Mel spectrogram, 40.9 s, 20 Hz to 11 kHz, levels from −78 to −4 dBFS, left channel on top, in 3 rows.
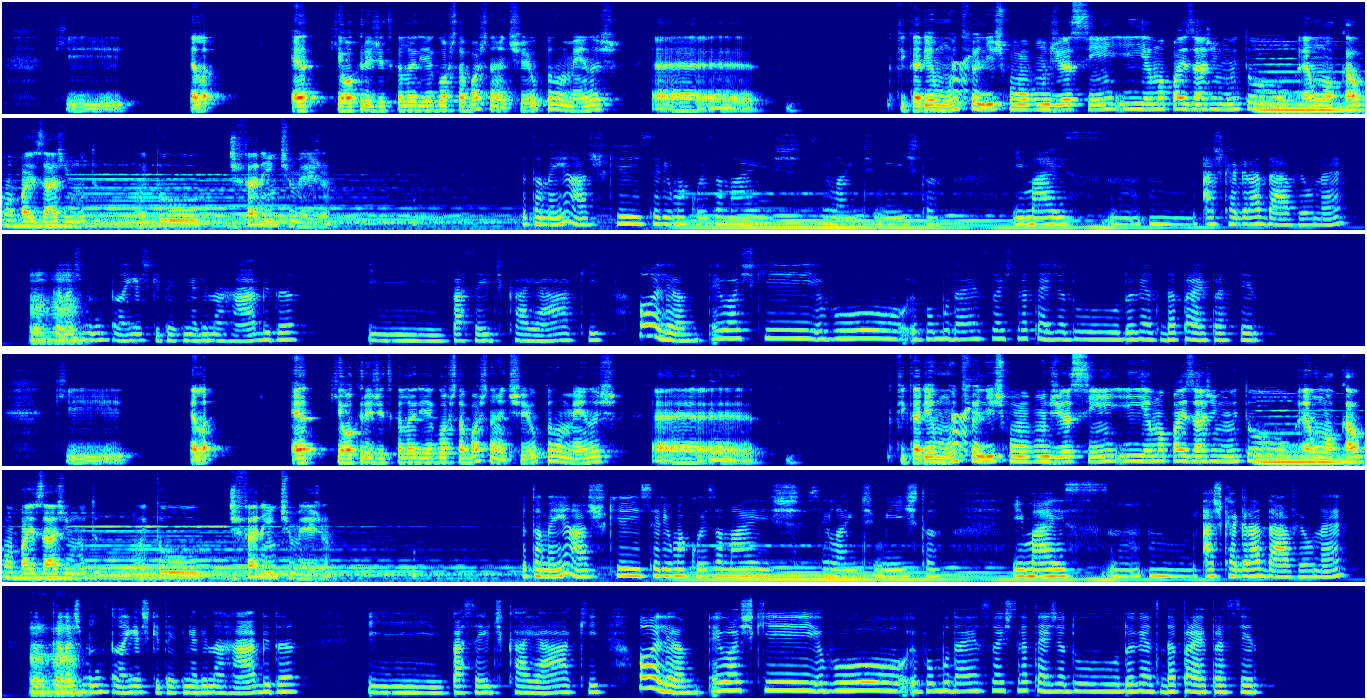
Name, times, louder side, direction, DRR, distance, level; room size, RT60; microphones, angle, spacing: voice 1, 0.6-1.2 1.9-2.1 2.9-6.1 6.5-7.5 7.8-7.9 8.9-16.9 27.5-28.0, equal, 15° right, 0.7 m, -29 dB
voice 2, 7.1-7.5 9.5-9.9 18.8-27.1 27.5-30.2 30.9-39.8, right 4 dB, 75° right, 0.5 m, -33 dB
sound 1, 12.5-25.7 26.0-26.2 26.6-26.7, right 1 dB, 15° left, 2.8 m, -34 dB
9.9 x 3.8 x 4.2 m
head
